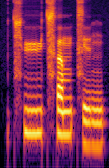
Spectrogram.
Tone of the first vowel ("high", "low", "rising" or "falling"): high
